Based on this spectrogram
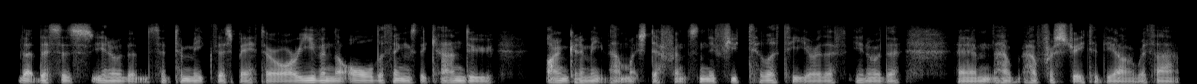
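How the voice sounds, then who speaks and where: A man speaks in a very deep, low, flat monotone with a Glasgow accent. The sound is dry and close with no echo, over a quiet background. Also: moderate pace. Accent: Scottish (Glasgow). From Scotland, Glasgow. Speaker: physiotherapist and researcher. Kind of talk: expert Q&A. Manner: hesitant, many fillers.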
